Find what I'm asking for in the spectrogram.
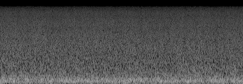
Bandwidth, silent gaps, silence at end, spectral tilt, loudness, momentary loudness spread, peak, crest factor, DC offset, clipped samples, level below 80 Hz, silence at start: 16 kHz; none; 0 s; -3.5 dB/octave; -27 LUFS; 0 LU; -16 dBFS; 12 dB; under 0.1%; under 0.1%; -42 dBFS; 0 s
